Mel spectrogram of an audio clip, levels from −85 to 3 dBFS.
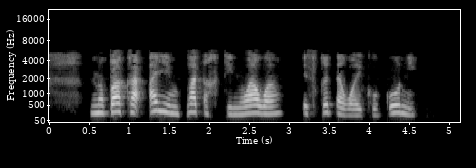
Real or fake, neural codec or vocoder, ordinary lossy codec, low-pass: fake; codec, 16 kHz, 2 kbps, FunCodec, trained on LibriTTS, 25 frames a second; MP3, 24 kbps; 7.2 kHz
